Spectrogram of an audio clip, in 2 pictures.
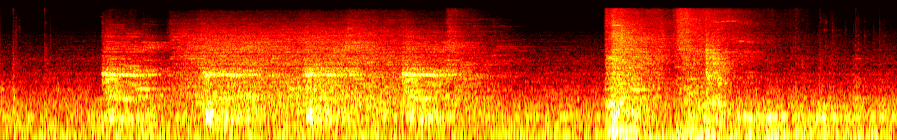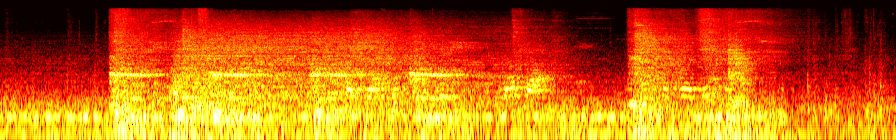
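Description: An alarm beeps repeatedly.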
